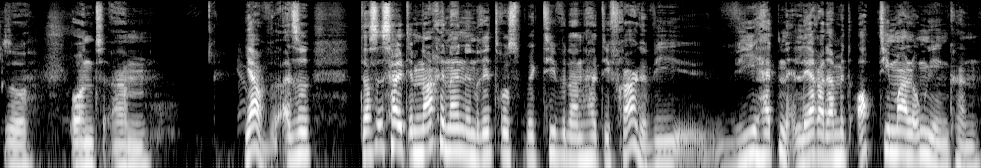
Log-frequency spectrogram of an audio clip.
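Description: This man has an unremarkable speaking voice, fairly high in pitch, moving at a fairly slow pace with lively intonation. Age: 40s. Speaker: rapper and music producer. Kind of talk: casual chat.

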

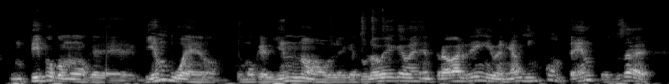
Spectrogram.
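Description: A man talks in a normal speaking voice at a moderate pace. His intonation is lively. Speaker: rapper. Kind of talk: casual chat. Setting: studio.

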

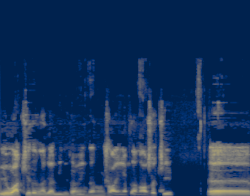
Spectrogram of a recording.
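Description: A man's dark, mellow voice with a Minas Gerais accent, dry and close with no echo. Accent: Minas Gerais Brazilian Portuguese. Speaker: investing podcast host. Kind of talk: casual live-stream interview. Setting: Instagram live stream.

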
